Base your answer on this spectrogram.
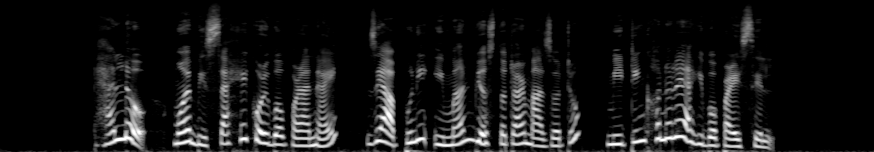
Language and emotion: Assamese, surprised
